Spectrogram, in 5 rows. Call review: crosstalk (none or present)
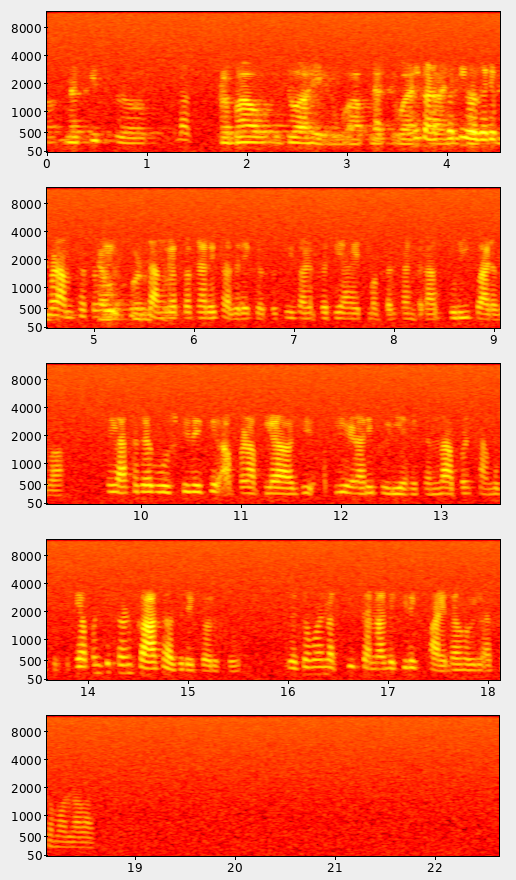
present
